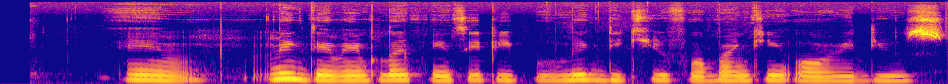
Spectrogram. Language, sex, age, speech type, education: Nigerian Pidgin, female, 15-29, spontaneous, tertiary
